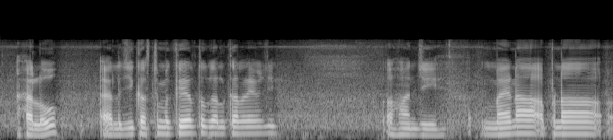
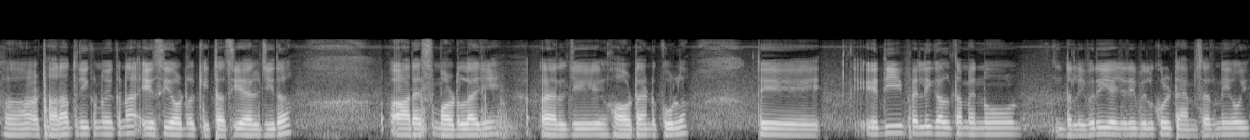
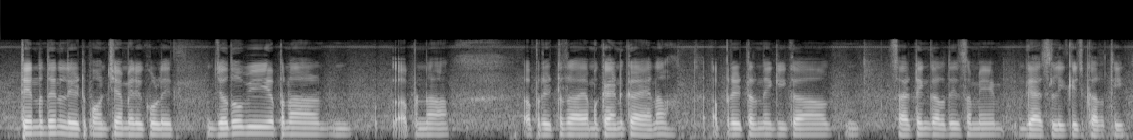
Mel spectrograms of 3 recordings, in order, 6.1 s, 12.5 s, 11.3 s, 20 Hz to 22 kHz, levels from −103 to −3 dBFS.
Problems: background sounds at intervals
